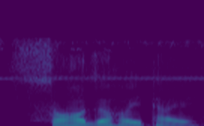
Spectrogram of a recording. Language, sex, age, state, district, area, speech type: Odia, male, 30-45, Odisha, Rayagada, rural, spontaneous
